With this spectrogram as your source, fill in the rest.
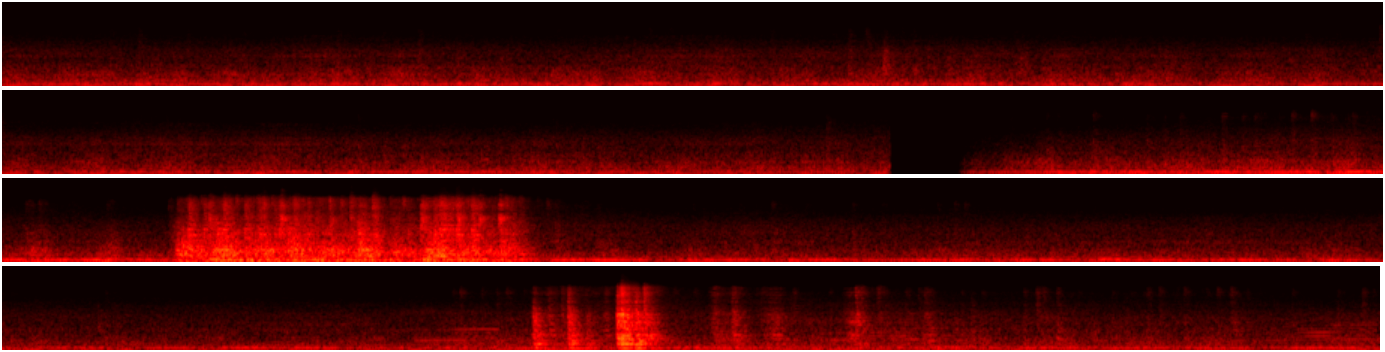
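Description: A gondola cabin hums along its cable.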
